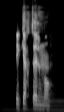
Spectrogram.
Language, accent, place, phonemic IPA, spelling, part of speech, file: French, France, Lyon, /e.kaʁ.tɛl.mɑ̃/, écartèlement, noun, LL-Q150 (fra)-écartèlement.wav
- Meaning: quartering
